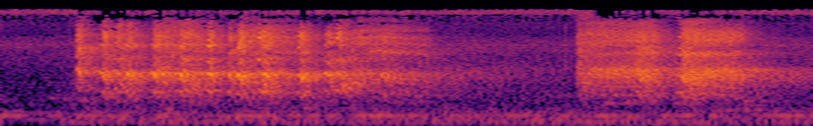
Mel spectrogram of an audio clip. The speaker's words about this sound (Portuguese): mais uma gralha que voava naquela direção percebeu o que o lobo esfomeado queria fazer e pousou em um dos ramos da árvore de amoras, gritando e fazendo um barulho tão alto que acordou o coelhinho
